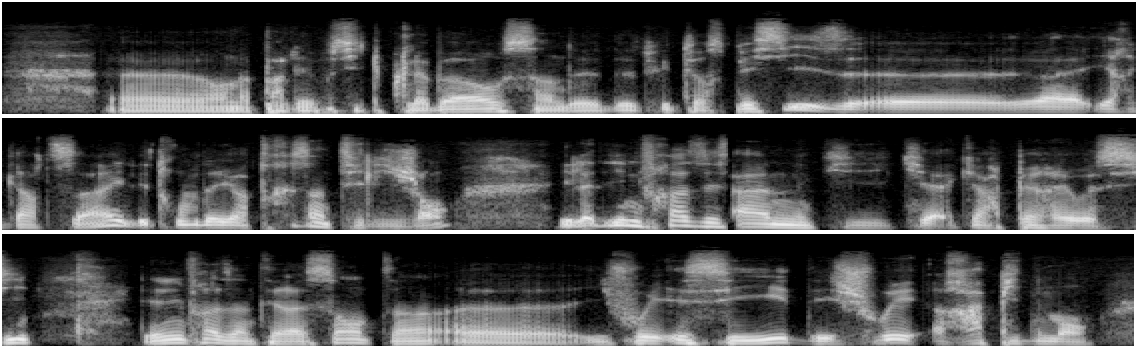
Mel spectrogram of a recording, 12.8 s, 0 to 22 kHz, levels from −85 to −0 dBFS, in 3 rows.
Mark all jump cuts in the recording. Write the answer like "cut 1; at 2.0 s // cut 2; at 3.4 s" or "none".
cut 1; at 7.0 s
